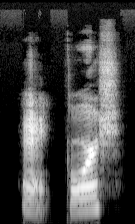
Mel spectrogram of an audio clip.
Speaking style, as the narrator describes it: Kim called, raising his voice

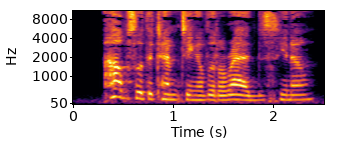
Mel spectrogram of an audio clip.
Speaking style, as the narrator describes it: he says cheerfully

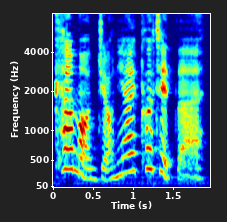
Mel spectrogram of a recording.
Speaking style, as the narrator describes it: Pat reminds him, cackling

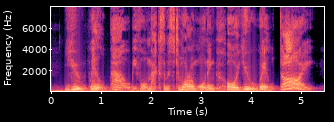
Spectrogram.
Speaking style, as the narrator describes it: he roars out, enraged

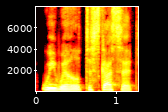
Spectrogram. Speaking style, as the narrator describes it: Spock said softly

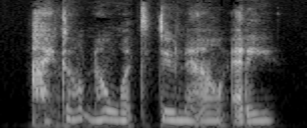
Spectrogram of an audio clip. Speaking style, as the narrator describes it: she whispered, her voice thick

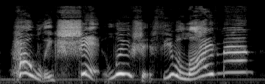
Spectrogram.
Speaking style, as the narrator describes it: He cupped his hand around his mouth and shouted

